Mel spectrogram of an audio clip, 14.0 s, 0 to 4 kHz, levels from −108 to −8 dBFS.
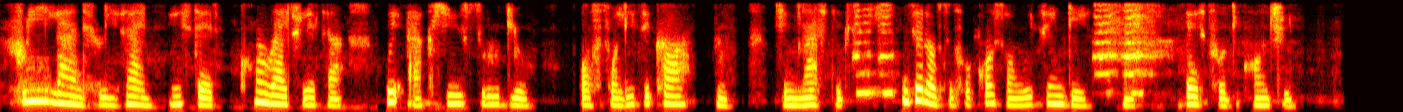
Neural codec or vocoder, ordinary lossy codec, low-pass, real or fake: codec, 44.1 kHz, 7.8 kbps, Pupu-Codec; none; 3.6 kHz; fake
